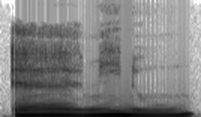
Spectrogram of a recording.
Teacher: آ کی سٹریچ کے بعد می پر زور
